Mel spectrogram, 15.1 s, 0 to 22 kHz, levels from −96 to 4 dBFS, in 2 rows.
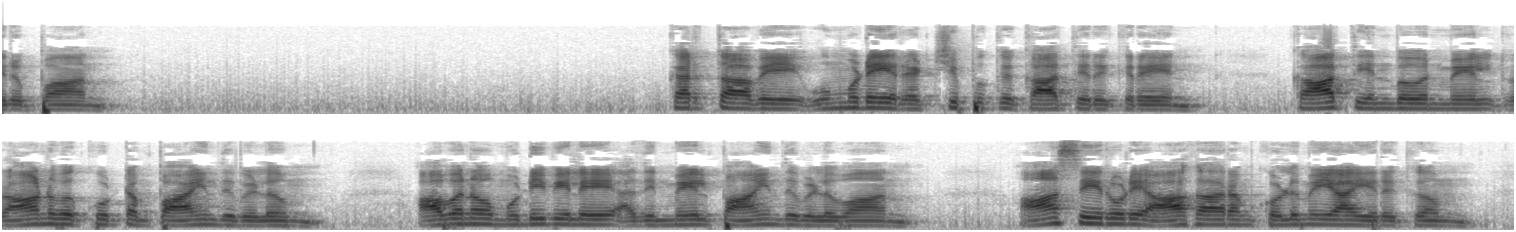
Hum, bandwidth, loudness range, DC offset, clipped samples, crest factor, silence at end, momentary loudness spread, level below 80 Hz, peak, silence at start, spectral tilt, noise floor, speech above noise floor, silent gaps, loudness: none; 11 kHz; 5 LU; under 0.1%; under 0.1%; 20 dB; 0.2 s; 11 LU; -48 dBFS; 0 dBFS; 0 s; -4.5 dB/octave; -54 dBFS; 34 dB; none; -19 LUFS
